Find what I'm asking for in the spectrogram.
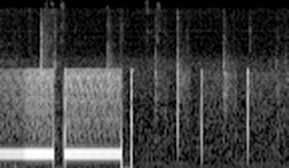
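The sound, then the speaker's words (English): A telephone call is dialed: a steady telephone tone, briefly broken twice, then cuts off, followed by a few short, faint clicks. “hang on, let me call her.”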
